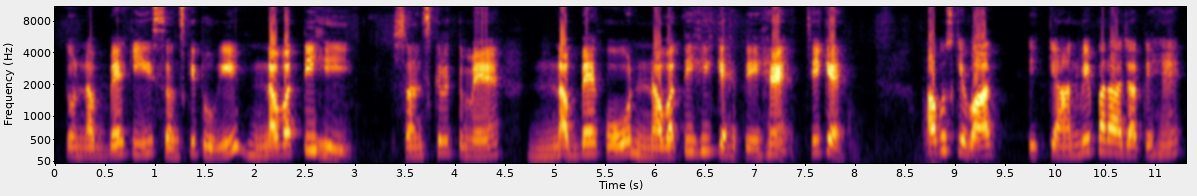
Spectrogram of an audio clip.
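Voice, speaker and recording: A woman teacher speaks at a very unhurried pace, drawing out each word as she recites. She stops now and then to put questions to her viewers, her pitch sitting in an ordinary middle range. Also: fairly bright tone. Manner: slow, deliberate recitation, quizzing the viewer. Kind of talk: classroom lesson.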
